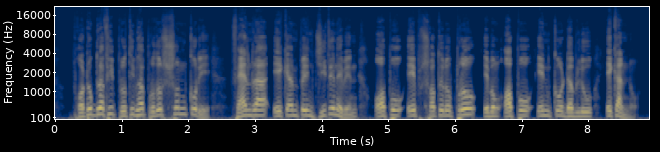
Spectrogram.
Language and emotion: Bengali, neutral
